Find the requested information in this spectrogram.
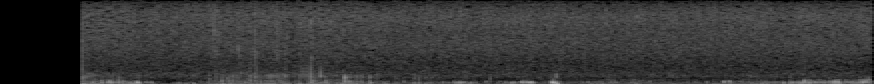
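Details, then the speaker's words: Stomach growling (borborygmi): low, irregular gurgling and rumbling from gas and fluid moving through the gut. "Oh no! My tummy is grumbling for the first time. Now I will get hungry for some food."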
